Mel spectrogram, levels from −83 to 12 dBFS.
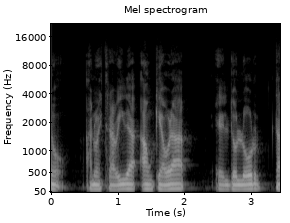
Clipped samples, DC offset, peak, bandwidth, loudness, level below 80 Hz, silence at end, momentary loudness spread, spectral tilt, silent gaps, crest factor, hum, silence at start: under 0.1%; under 0.1%; -8 dBFS; 12 kHz; -27 LUFS; -68 dBFS; 0 s; 9 LU; -7.5 dB/octave; none; 18 dB; none; 0 s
